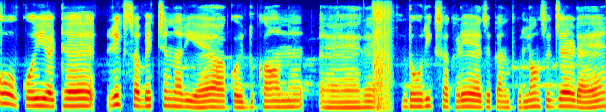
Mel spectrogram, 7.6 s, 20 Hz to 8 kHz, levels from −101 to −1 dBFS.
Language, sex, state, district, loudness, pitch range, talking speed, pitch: Rajasthani, female, Rajasthan, Nagaur, -17 LUFS, 155-190 Hz, 165 wpm, 170 Hz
